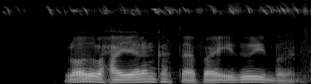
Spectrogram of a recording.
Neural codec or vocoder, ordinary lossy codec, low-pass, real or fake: none; none; none; real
